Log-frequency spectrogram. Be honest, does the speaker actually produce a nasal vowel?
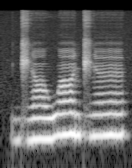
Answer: yes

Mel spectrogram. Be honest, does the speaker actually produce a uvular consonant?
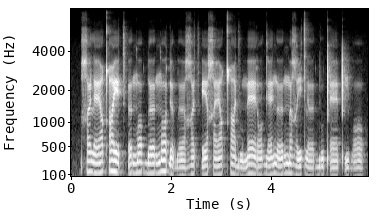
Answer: yes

